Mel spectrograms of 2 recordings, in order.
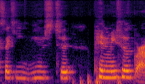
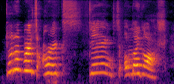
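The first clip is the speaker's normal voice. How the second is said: higher, amazed exclamation; gasping amazement; 8 semitones higher than usual. Acted. Iowa amazed to see an extinct bird. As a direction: blurt it out in wonder. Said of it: "Iowa gasped".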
